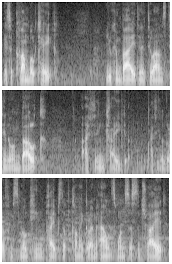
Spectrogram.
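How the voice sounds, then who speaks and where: A man in his fifties chatting casually to camera outdoors, in an unhurried, musing manner with frequent pauses. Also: a bass voice, fairly even intonation, gravelly, darkish tone. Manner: unhurried, musing, pausing often. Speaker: pipe tobacco reviewer. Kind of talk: casual vlog chat. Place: covered porch outdoors at night. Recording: noisy home-made outdoor recording.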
